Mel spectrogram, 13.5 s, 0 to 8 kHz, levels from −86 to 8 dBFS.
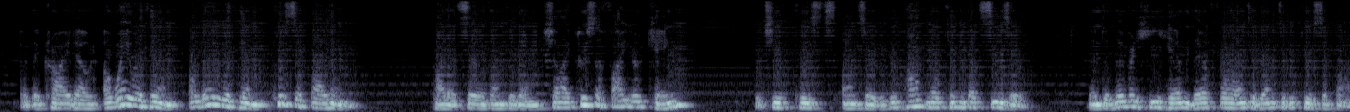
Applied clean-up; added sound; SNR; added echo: neural separator model SepFormer DNS4.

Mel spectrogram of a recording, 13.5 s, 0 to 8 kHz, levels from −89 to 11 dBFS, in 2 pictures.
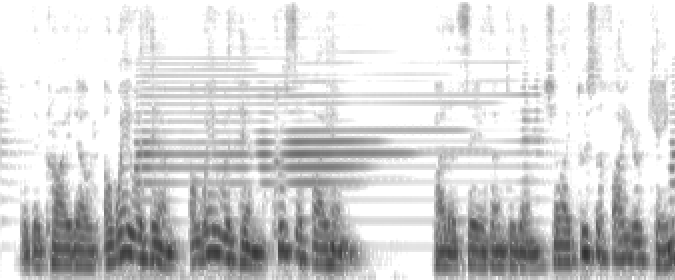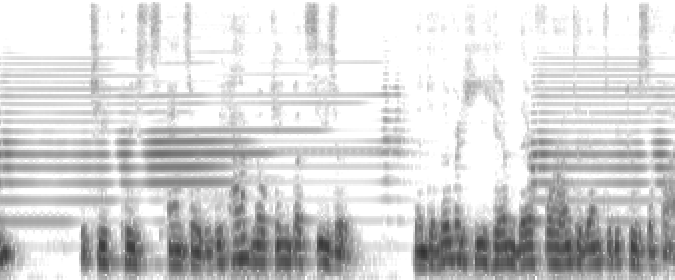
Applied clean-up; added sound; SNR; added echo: classical method WPE with log-MMSE.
